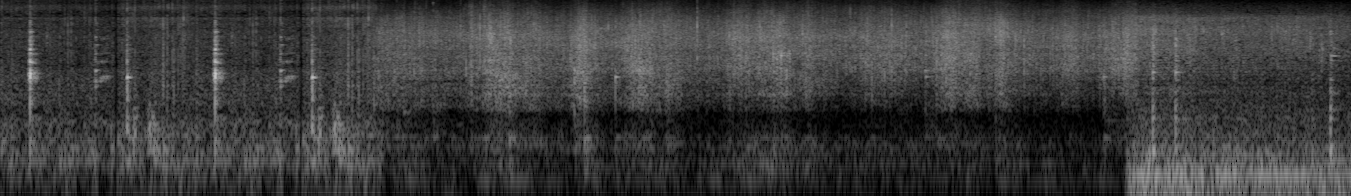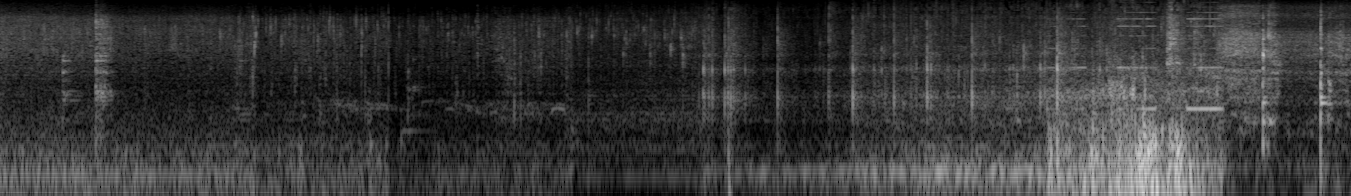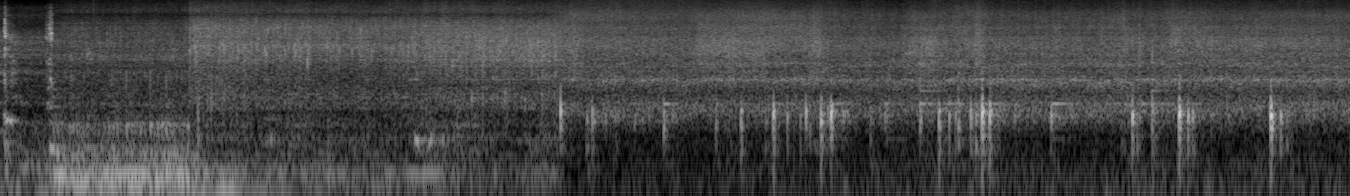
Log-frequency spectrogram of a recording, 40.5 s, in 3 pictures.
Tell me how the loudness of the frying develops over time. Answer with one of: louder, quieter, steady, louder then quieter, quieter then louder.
quieter then louder.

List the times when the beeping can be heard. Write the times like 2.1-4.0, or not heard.
23.9-25.8.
